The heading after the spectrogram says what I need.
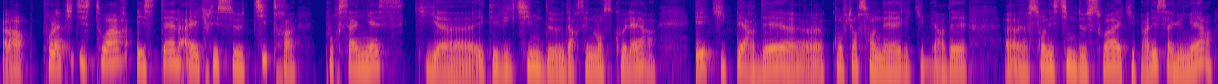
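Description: A woman co-hosting a casual chat podcast, presenting her pick in a measured way. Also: deep voice, gravelly, warm tone. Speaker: podcast co-host.

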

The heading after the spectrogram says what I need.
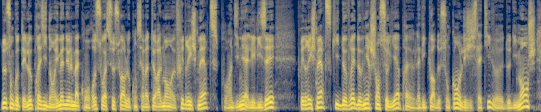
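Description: A man reading the evening news as a radio anchor, with a measured, steady delivery. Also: on the low side, dry recording, clean studio sound.

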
